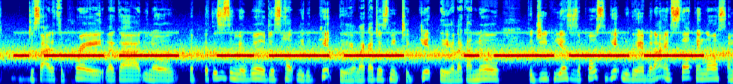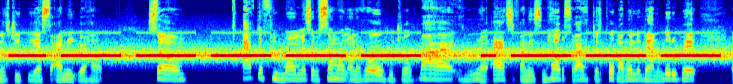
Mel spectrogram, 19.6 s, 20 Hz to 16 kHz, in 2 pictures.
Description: Radio time signal (WWVB), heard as a tone whose level steps once a second, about 1400 Hz, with radio static, a narrow filter and speech in English. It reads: 0 0 1 0 0 M 0 0 0 1 0 0 0 0 0 M 0 0 0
